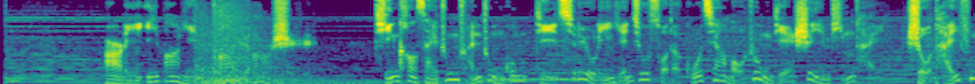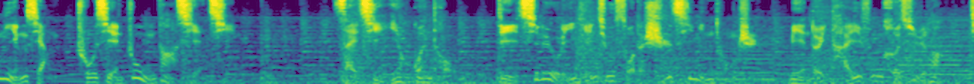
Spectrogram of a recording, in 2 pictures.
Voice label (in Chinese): 男; CCTV1七六零研究所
